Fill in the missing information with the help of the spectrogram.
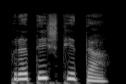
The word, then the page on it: ಪ್ರತಿಷ್ಠಿತ: pratiṣṭhita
